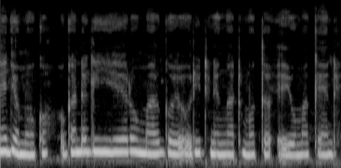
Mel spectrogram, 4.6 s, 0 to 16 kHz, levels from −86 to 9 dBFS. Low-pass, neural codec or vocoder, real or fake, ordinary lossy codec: 14.4 kHz; vocoder, 44.1 kHz, 128 mel bands, Pupu-Vocoder; fake; none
